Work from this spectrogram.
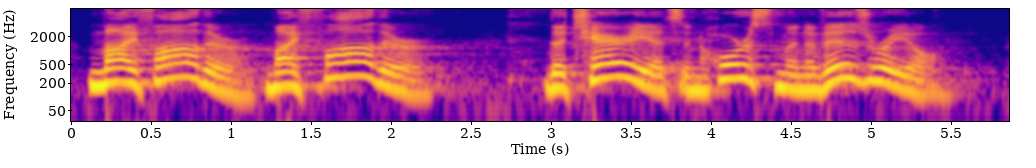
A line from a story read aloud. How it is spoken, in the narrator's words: Elisha cried out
